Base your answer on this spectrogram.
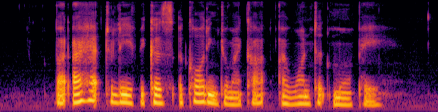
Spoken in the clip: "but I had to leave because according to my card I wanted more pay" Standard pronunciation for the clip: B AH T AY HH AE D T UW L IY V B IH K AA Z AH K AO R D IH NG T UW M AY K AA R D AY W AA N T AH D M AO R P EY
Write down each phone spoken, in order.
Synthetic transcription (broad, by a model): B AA T AY HH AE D T UW L IY V B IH K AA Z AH K AO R D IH NG T UW M AY K AA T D AY W AA N T AH D M AO P EY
